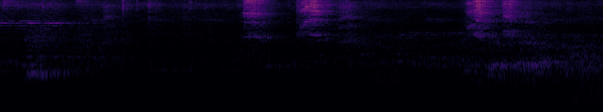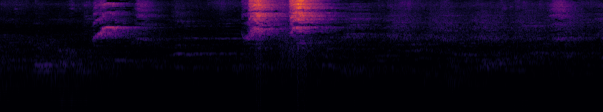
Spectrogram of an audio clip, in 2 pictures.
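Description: Cockatiels give scattered harsh, scratchy squawks and chirps, the loudest pair near the end.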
